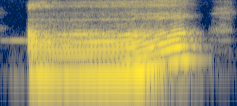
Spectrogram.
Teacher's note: the second tone is a rising tone when you say it you say in a question tone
